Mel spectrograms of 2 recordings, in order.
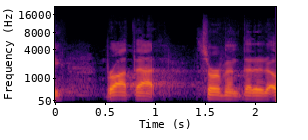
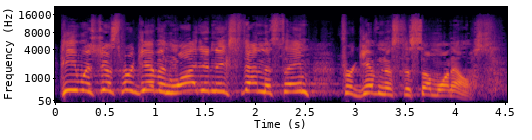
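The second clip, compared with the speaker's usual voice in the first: high, loud, impassioned preaching; preaching at full force; 3 dB louder than usual. Acted. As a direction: build the story into a fiery sermon peak. Preacher builds to climax.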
